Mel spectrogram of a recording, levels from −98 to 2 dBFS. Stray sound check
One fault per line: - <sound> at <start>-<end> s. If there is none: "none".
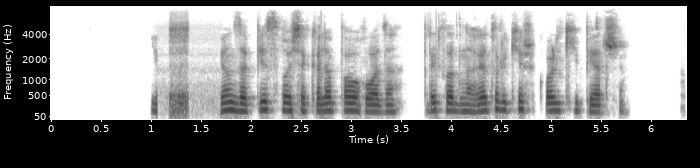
- laugh at 1.2-1.4 s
